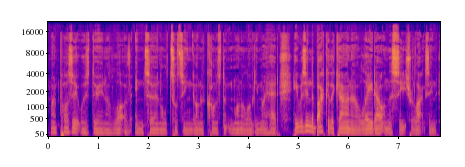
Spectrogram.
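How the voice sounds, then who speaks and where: Male horror narrator, very deep and gravelly, mellow tone, menacing and wry. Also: steady tone, a little fast, hardly any pauses, no room sound, studio quality. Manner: brooding, wry and menacing, with repeated stumbles. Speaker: host and narrator. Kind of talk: first-person horror audio drama narration.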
